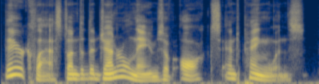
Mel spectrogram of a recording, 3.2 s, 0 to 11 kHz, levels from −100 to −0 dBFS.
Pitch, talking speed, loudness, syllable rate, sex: 145 Hz, 205 wpm, -19 LUFS, 6.6 syllables/s, male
